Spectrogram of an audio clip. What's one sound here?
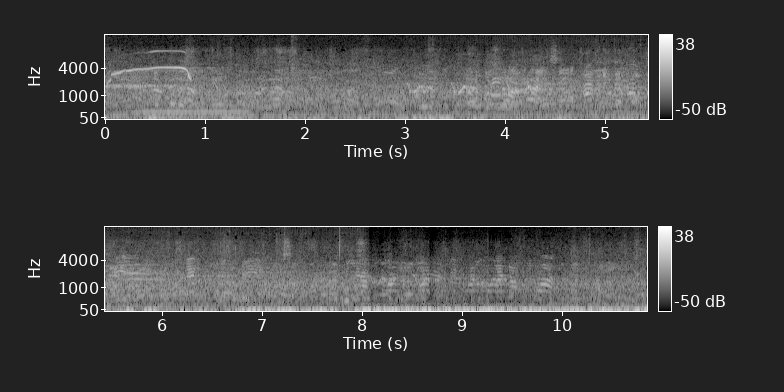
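Players shout and call to each other across an open field outdoors.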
